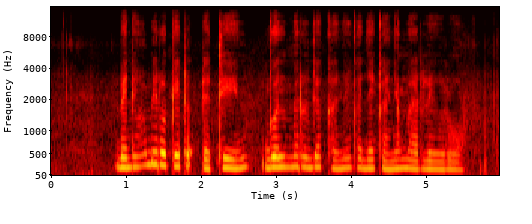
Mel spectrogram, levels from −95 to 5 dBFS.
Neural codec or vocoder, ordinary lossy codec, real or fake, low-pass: codec, 44.1 kHz, 3.4 kbps, Pupu-Codec; MP3, 96 kbps; fake; 14.4 kHz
